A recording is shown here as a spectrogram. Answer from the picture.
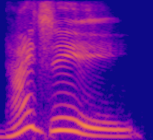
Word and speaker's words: Najee: i have one here to us today mr naiji i like the way you say my name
